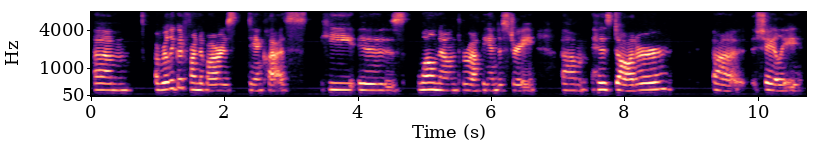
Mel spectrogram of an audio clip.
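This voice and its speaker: Higher-voiced woman hosting a show. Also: a bit bright, poor audio. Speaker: show host.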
